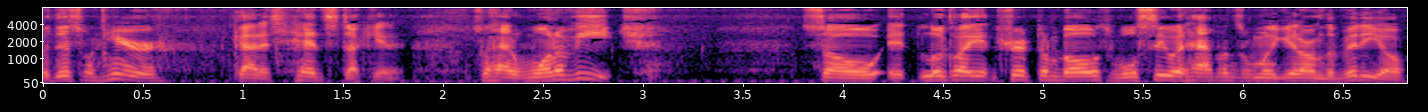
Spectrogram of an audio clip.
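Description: In a dry sound with no echo, a man talks very fast with ordinary pitch variation. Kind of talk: casual outdoor tutorial commentary. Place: forest. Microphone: phone near.

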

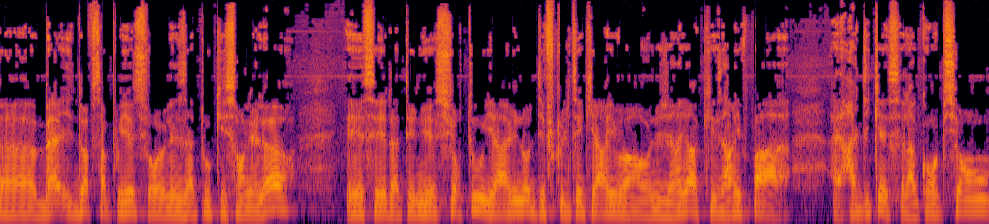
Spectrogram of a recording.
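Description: This voice has a dark, mellow tone, a moderate pace and fairly even intonation. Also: man, medium pitch for a man. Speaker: writer and entrepreneur. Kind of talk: panel discussion. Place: studio. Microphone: lapel.

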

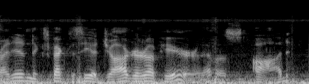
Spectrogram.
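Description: A man keeps a medium pace while background noise is clearly present. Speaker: vlogger. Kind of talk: casual vlog chat. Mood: relaxed, later slightly worried. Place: car. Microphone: phone near.

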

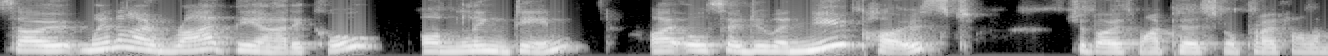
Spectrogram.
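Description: Her tone dark and mellow, a woman speaks with an Australian accent. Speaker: LinkedIn trainer. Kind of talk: webinar presentation. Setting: video call. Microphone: video call.

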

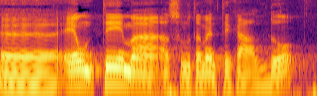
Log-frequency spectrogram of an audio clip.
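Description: The background is quiet. A man talks at a fairly slow pace with ordinary pitch variation. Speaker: computer engineering professor. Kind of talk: panel talk. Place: hall. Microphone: podium.

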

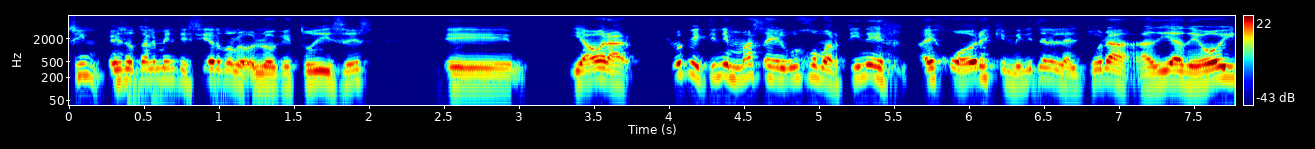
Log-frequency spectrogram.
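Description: Lively intonation carries a fairly quick pace in a dry sound with no echo. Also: man, high pitch for a man. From Peru, Lima; Peru. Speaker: football channel host. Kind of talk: casual chat. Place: home room. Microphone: studio mic.

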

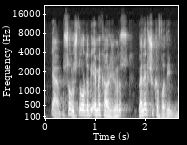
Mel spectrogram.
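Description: A man talks at a very fast pace with lively intonation. His tone is dark and mellow. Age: 50s. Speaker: airsoft team captain. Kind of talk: casual chat.

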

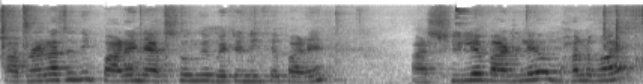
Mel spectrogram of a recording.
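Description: A woman with a high voice speaks in a fairly even tone over light background noise, with audible room echo. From Kolkata, West Bengal, India; West Bengal, India. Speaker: cooking channel host. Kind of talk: cooking tutorial. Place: kitchen. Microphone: camera far.

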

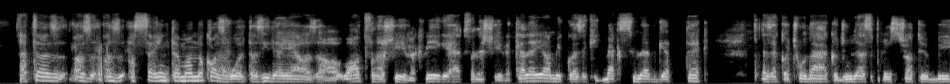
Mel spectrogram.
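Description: A fairly high-voiced man speaks at a moderate pace with ordinary pitch variation, in a dry, close sound with no echo and noticeable background noise. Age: 50s. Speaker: backstage insider, music fan. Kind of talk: casual chat.

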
